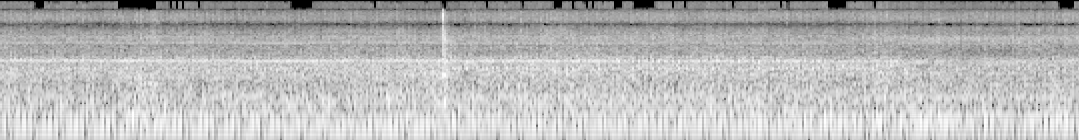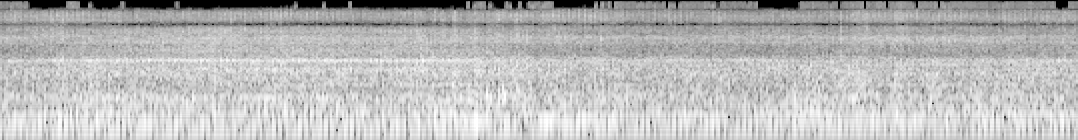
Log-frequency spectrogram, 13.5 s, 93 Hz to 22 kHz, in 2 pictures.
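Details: Honda HRR216 Harmony II QuadraCut push mower, no blade fitted, after starting spray: catches and holds a steady buzzing idle with no stumbles or dropouts; engine runs, normal idle.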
